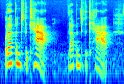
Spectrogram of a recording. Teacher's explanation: the word cat is stretched so it's long and it has the clear vowel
